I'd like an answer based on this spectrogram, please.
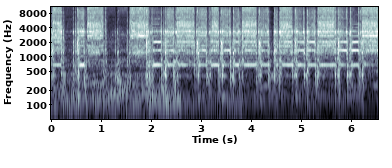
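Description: Epson LX-300+ dot-matrix printer running: a rapid, loud mechanical buzzing of the print head and carriage with steady whining tones. It comes in short stretches at first, then runs continuously from about a second and a half in and cuts off abruptly near the end. The print head is jamming and stopping at the right side.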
